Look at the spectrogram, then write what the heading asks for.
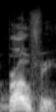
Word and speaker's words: Brophy: Brophy is it pronounced Brophy yes no it's like trophy but Brophy yes that's good you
